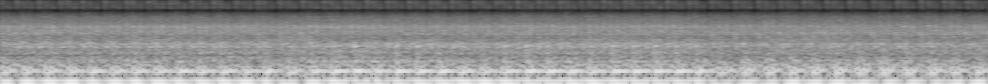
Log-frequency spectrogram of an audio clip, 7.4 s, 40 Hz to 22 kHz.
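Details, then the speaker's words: Opel Manta hatchback with Ascona front end, stored about 20 years, idling on its own after its first start, still on the old plugs: a steady low rumble at an even tick-over with no misses or knocks, a normal idle. "happy days that was not bad for a car that has been stoed for 20 years I thought it was going to be a lot harder to get started than that"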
